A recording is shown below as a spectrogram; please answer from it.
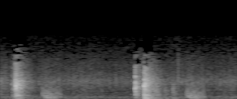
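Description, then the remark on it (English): An office door opens and shuts twice, each time a sharp latch click followed by a softer thud, fairly loud and otherwise quiet with no talking. “I stepped outside the office door and walked over to the brand new stairway of that brand new building.”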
